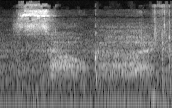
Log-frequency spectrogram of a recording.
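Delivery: breathy hushed praise; awed whisper. Real, not acted. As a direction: whisper it like a secret delight. Admiring the book.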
